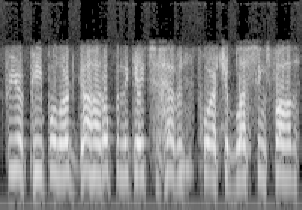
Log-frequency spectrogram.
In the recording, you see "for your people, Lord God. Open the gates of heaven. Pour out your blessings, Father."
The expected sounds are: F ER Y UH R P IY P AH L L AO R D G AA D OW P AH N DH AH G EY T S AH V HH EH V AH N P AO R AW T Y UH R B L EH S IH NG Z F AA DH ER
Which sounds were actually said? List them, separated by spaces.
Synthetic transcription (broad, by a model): F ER Y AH R P IY P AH L L AO R D G AA D OW P AH N DH AH G EY T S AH HH EH V AH N F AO R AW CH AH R B L EH S IH NG Z F AA DH ER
